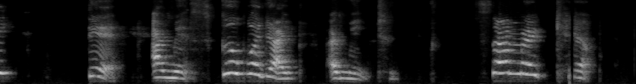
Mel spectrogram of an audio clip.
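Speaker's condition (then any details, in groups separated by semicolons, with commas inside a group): Cerebral palsy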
